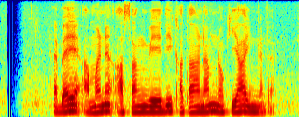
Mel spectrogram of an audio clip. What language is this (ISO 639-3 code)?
sin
